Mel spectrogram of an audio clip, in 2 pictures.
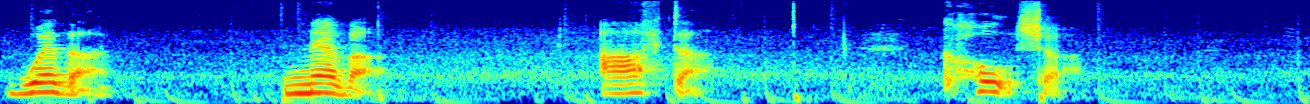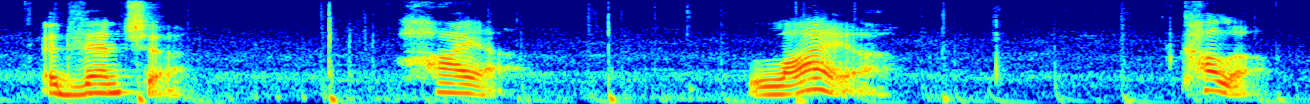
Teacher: They all make the same schwa sound at the end of the word.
